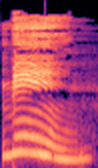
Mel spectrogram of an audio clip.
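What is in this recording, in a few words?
"min", fourth tone, pinyin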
